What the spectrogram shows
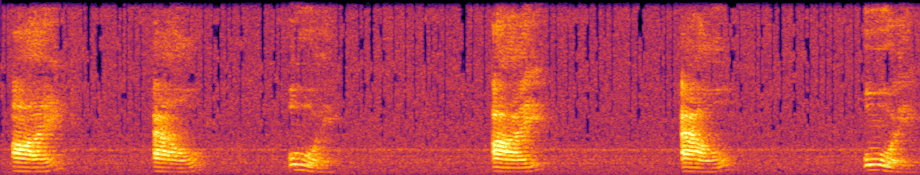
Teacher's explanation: the first sound is going to be louder and longer and then we glide into the second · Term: diphthongs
